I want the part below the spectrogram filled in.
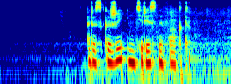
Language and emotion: Russian, neutral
